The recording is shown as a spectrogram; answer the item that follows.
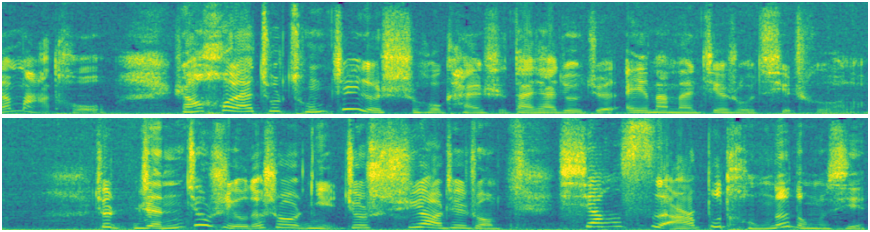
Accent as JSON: {"language": "Chinese", "region": "Xinjiang", "country": "China", "said": "我是新疆人"}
